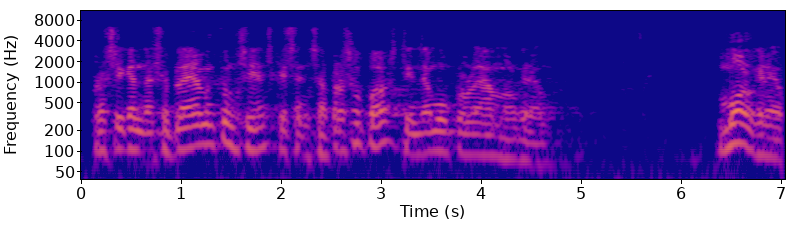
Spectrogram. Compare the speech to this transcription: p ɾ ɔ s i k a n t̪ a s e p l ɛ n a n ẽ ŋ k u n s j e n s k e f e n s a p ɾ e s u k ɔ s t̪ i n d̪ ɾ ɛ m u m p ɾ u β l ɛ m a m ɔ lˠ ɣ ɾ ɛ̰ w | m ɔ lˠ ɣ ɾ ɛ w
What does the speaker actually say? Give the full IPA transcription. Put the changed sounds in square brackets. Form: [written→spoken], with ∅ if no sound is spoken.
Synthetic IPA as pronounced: p ɾ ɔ s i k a n [t̪→d̪] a s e p l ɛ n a [n→m] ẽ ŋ k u n s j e n s k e [f→s] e n s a p ɾ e s u [k→p] ɔ s t̪ i n d̪ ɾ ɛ m u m p ɾ u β l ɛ m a m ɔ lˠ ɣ ɾ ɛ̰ w | m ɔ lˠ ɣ ɾ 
